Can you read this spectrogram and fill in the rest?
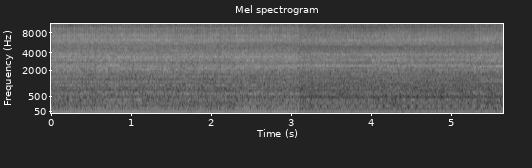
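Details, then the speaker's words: Ferrari Mondial V8 with a timing problem (timing mark not visible, sensor suspected, hard start and popping), plugs cleaned: deep uneven idle with stumbles; cylinders 5–8 misfiring, the bank nearest the firewall. "so it's that bank that's misfiring yeah it's that bang okay"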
